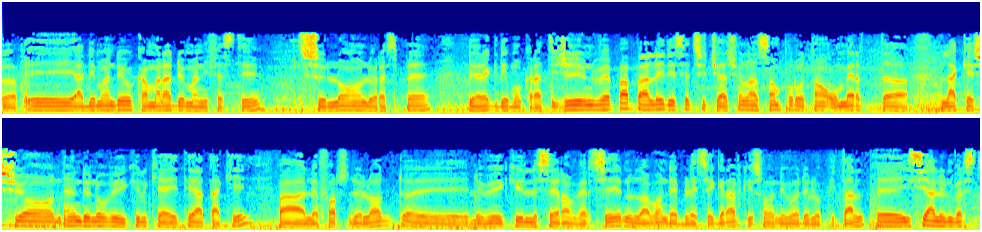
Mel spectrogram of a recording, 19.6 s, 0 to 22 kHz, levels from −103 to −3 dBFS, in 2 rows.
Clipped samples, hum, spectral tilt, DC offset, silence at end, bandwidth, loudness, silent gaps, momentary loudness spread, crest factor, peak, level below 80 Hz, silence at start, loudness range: under 0.1%; none; -5 dB/octave; 0.2%; 0 s; 8 kHz; -29 LUFS; none; 6 LU; 18 dB; -10 dBFS; -50 dBFS; 0 s; 2 LU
